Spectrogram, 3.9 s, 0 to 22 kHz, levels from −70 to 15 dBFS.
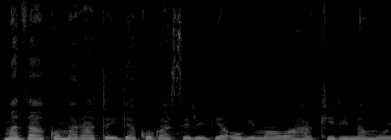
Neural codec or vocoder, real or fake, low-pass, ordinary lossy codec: none; real; none; none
